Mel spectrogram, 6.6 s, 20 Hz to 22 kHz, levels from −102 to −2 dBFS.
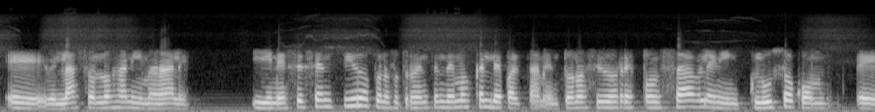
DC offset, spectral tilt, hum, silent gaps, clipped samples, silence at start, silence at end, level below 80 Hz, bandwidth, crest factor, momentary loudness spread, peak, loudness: under 0.1%; -7 dB/octave; none; none; under 0.1%; 0.05 s; 0 s; -50 dBFS; 7.8 kHz; 16 dB; 3 LU; -8 dBFS; -24 LUFS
